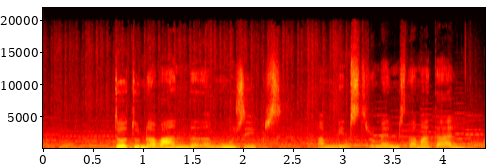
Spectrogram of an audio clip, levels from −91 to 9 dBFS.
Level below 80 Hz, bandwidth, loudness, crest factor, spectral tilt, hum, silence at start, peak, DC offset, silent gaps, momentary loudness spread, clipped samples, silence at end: -58 dBFS; 19.5 kHz; -27 LUFS; 18 dB; -5 dB/octave; none; 0 s; -8 dBFS; under 0.1%; none; 13 LU; under 0.1%; 0 s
